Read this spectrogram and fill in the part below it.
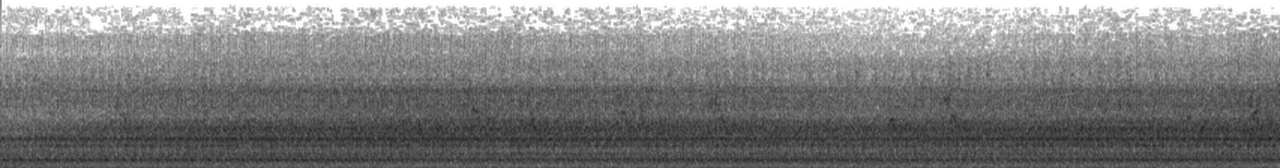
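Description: A tractor engine idles steadily nearby.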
